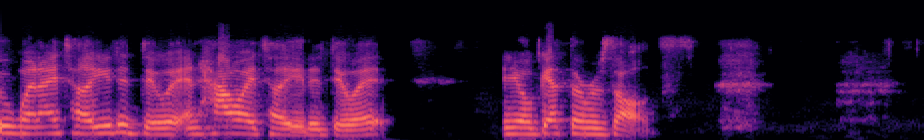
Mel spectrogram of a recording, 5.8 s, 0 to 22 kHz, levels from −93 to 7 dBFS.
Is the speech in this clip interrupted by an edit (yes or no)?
no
